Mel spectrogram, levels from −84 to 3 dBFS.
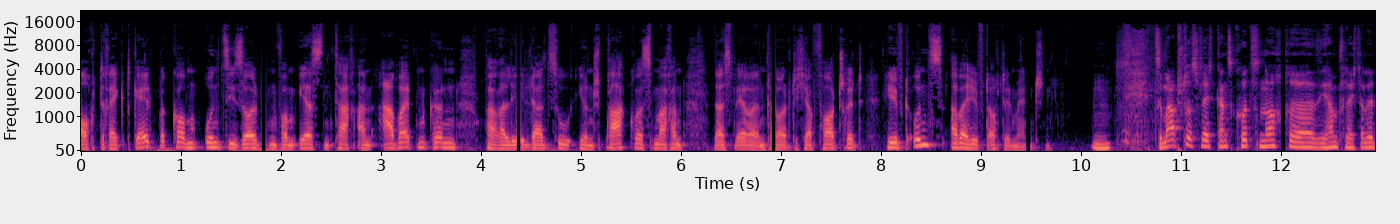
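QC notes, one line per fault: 1.80 to 12.00 s, gap between chunks: hard-edged silent holes of about 48 ms at 1.80, 4.35 (between "an arbeiten können" and "dazu ihren"), 6.90, 9.45 (after "aber hilft auch den") and 12.00 s (after "vielleicht ganz kurz"). The speech arrives in 2.5 s chunks, and silence is inserted at each join.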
